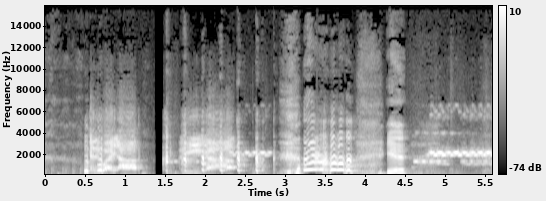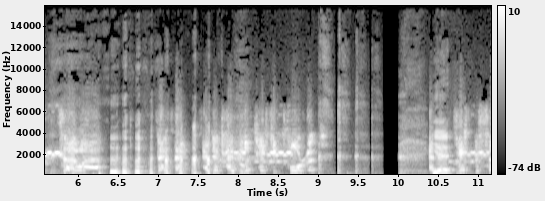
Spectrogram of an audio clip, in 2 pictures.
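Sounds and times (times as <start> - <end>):
people laughing and chuckling: 0.5 - 3.9, 5.8 - 9.8
speech: 0.8 - 4.7, 5.8 - 9.3, 10.4 - 11.1
landline telephone ringing with an electronic warble: 1.6 - 3.0, 4.6 - 6.2, 7.5 - 9.0, 10.4 - 11.1.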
